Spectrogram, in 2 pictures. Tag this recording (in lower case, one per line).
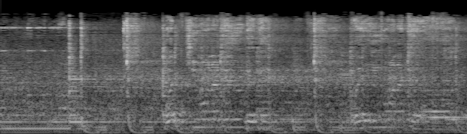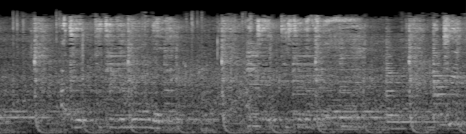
rope skipping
